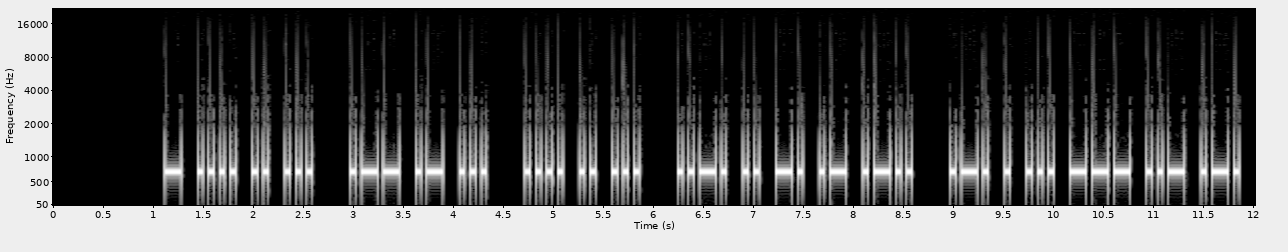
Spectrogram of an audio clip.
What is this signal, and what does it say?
Morse code, heard as a keyed tone, about 22 wpm, 700 Hz. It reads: THIS WAS HIS FINAL RESOUR
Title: Sentences from Top 1300 Words 22wpm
